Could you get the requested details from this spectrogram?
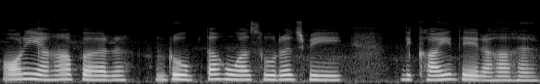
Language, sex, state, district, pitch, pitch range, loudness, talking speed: Hindi, female, Chandigarh, Chandigarh, 215 Hz, 205-225 Hz, -16 LUFS, 120 wpm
